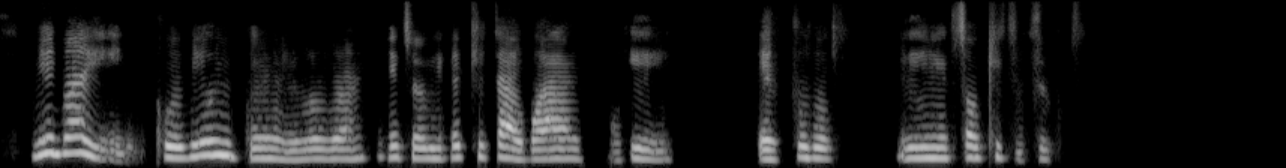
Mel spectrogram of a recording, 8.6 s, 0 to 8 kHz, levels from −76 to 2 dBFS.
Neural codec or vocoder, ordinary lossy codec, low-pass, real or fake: codec, 16 kHz, 1 kbps, FreqCodec, smaller model; none; none; fake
